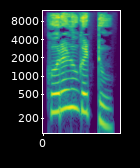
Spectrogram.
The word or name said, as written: ಕೊರಳುಗಟ್ಟು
